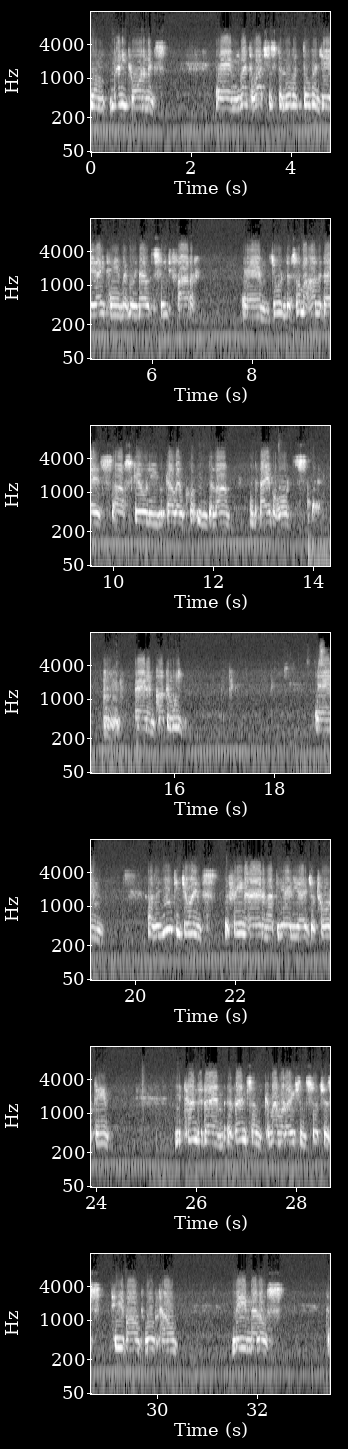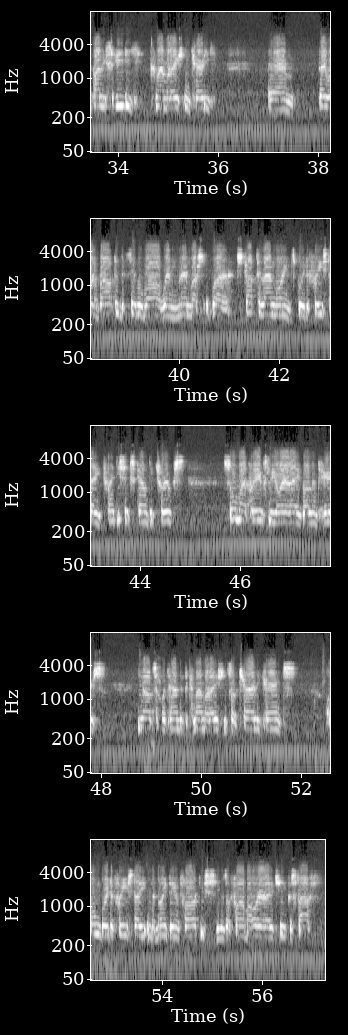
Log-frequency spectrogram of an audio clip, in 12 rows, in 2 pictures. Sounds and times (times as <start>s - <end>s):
Speech: 0.0s - 1.6s, 2.5s - 7.0s, 7.8s - 16.3s, 18.2s - 24.4s, 25.6s - 30.5s, 31.5s - 32.6s, 33.4s - 36.0s, 37.0s - 45.0s, 45.7s - 57.2s.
